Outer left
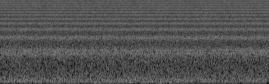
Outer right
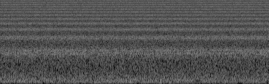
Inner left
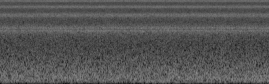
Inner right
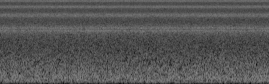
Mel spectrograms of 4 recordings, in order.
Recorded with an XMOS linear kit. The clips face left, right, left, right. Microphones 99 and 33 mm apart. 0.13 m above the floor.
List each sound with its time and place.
Only background noise.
